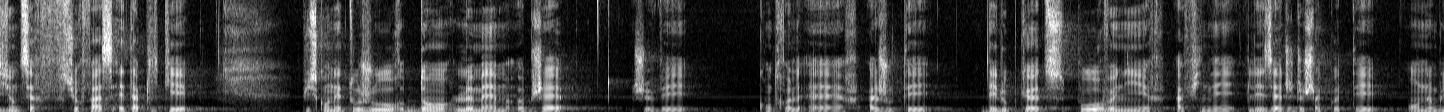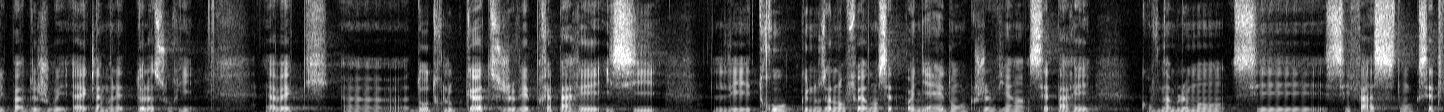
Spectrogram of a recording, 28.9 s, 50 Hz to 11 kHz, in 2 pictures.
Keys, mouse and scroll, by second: 1.1 s, 6.3 g, 8.7 ctrl+r, 10.9 ctrl+r, 13.5 ctrl+r, 17.5 ctrl+r, 21.0 ctrl+r, 22.9 ctrl+r, 24.2 ctrl+r, 26.5 click, 27.3 right click, 27.7 shift+right click, 28.1 right click, 28.4 shift+right click.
